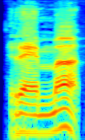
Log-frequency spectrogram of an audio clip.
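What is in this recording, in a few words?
"Rema", patua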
